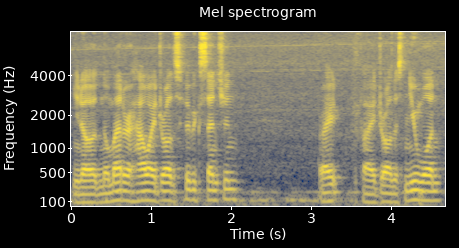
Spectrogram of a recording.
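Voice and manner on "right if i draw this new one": normal talking voice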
